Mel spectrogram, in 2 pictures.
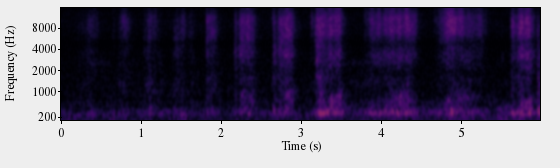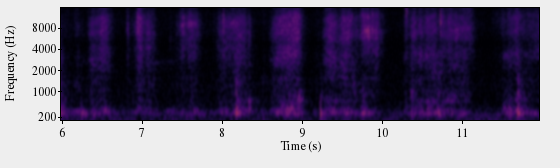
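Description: A cloth rubs back and forth over a leather boot in close, rhythmic swishing strokes.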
